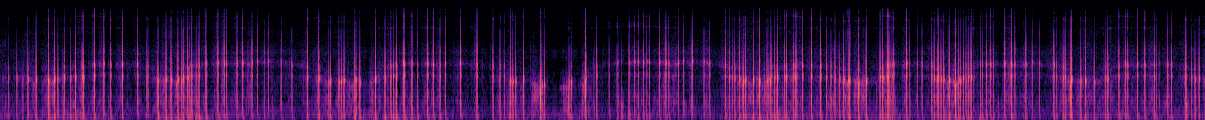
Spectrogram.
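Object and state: Metal microphone grille tapped.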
